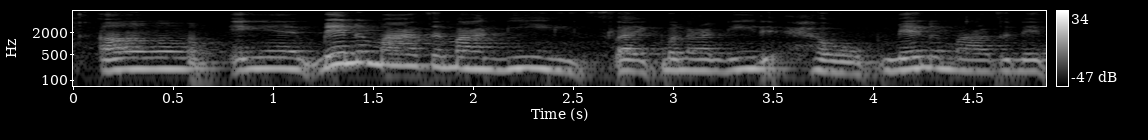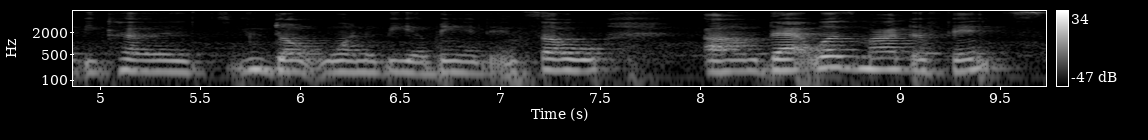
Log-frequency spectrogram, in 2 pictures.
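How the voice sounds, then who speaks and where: Female speech carrying ordinary pitch variation, with audible room echo and noticeable background noise. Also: medium pitch for a woman. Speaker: life coach. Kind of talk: live Q&A monologue. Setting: livestream.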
